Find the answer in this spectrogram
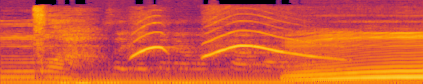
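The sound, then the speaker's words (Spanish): A person whistles a few sliding notes that swoop up and down in pitch. The whistling is fairly loud and sits over a steady, lower sustained tone. “Y con silbido y todo.”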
